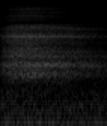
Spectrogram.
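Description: A deep, breathy exhale through the mouth after a held breath: one steady rush of air lasting over a second, fairly soft, with no talking.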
